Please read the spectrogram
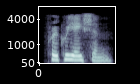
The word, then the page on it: procreation: ,prəʋkrı'eıʃən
